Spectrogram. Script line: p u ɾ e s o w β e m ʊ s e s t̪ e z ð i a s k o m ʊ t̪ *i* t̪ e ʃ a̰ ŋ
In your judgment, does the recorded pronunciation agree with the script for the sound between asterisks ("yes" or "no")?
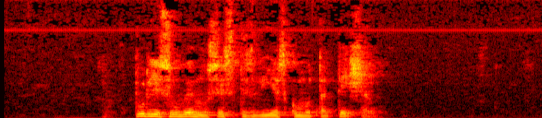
no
